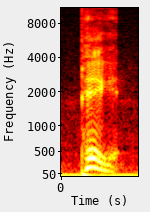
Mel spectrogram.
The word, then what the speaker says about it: Piggott: You know how to pronounce it? Piggott.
